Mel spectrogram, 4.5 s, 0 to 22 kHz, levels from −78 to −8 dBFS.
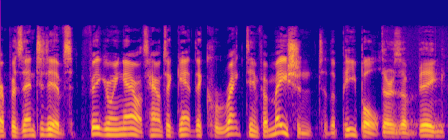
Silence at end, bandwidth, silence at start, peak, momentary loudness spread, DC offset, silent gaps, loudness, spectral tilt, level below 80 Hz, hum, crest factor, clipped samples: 0.05 s; 11 kHz; 0 s; -2 dBFS; 6 LU; under 0.1%; none; -18 LUFS; -3 dB/octave; -66 dBFS; none; 16 dB; under 0.1%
